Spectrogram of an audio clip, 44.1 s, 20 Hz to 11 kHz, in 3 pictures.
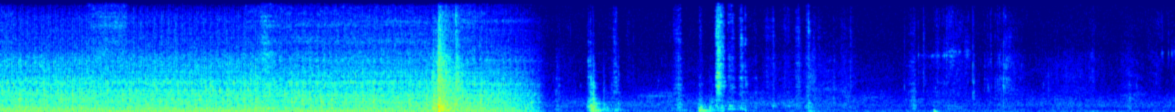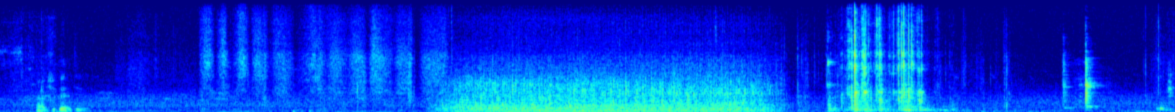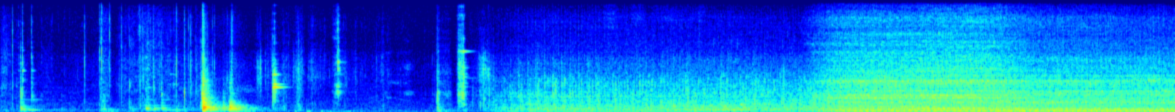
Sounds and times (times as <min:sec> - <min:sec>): Vehicle: 0:00.0 - 0:17.1, 0:20.0 - 0:44.0.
